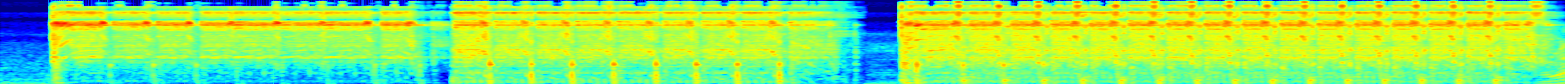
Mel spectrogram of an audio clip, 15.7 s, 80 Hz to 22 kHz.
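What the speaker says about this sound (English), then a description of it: "this way we can manually turn over this motor to make sure we get our compression reading" Ducati V4 motorcycle engine from a crashed bike cranked over by the starter for a compression test, a rapid, even chugging rhythm with no firing, stopping briefly twice before resuming.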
